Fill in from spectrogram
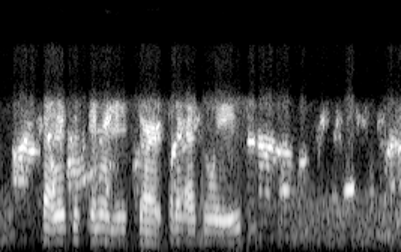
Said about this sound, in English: I'm getting the echo. Is somebody on speakerphone or anybody listening live to the show?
